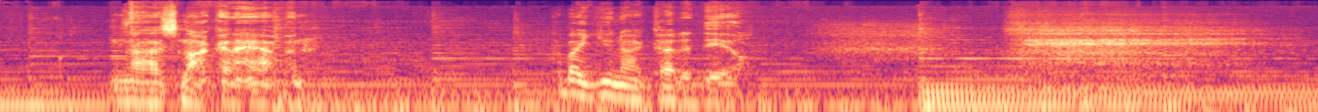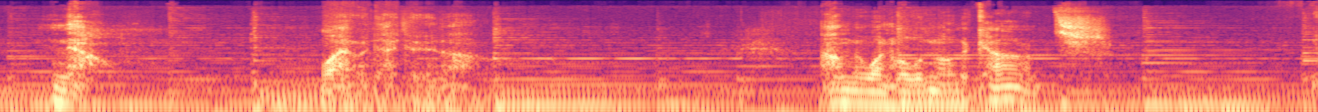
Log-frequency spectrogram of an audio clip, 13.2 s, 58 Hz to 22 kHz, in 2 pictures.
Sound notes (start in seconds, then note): 5.0 sighs deeply; 6.7 scottish accent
